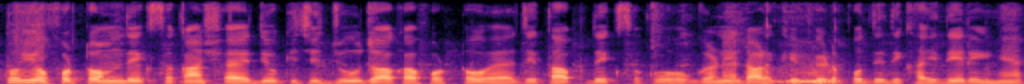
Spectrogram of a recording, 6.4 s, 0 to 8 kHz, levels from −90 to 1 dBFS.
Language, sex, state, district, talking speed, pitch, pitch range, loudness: Hindi, female, Haryana, Jhajjar, 245 wpm, 160 Hz, 155-170 Hz, -18 LUFS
